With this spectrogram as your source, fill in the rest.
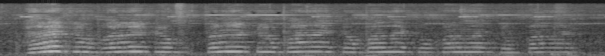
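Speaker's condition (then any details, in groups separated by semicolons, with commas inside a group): Juvenile Huntington's disease; two years since diagnosis, age thirteen; AAC device, short utterances per breath, stereotypic utterances, swallowing concerns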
